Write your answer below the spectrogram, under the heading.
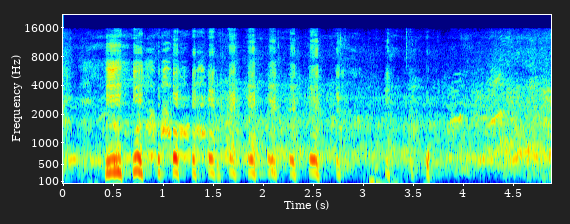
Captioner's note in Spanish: la risa continúa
